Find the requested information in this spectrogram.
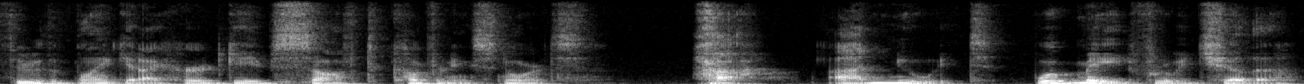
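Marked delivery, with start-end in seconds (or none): none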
